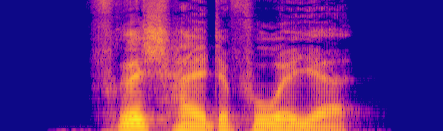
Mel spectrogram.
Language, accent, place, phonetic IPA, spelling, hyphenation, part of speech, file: German, Germany, Berlin, [ˈfʁɪʃhaltəˌfoːli̯ə], Frischhaltefolie, Frisch‧hal‧te‧fo‧lie, noun, De-Frischhaltefolie.ogg
- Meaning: cling film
